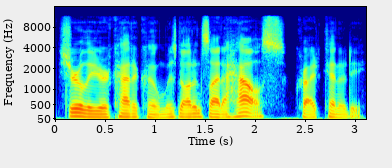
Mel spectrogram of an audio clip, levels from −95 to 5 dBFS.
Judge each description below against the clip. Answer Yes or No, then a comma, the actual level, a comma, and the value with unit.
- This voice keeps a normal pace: Yes, average, 190 wpm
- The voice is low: Yes, low, 105 Hz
